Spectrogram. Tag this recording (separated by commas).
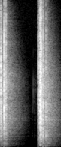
Mechanisms, Camera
